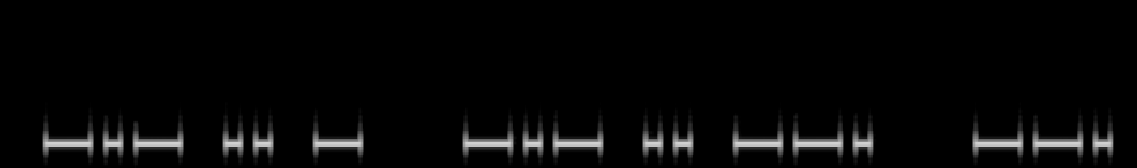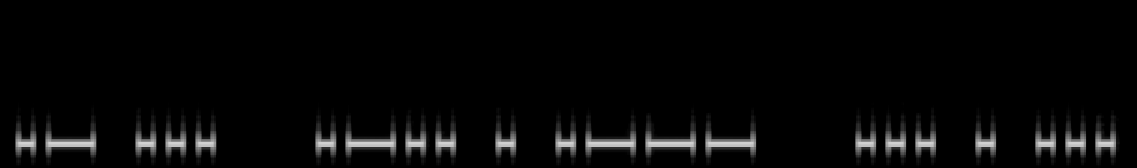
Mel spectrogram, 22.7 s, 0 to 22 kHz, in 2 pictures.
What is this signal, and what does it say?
Morse code, heard as a keyed tone, about 8 wpm, 600 Hz. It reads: KIT KIG GAS LEJ SES
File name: Korte ord DK 8wpm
